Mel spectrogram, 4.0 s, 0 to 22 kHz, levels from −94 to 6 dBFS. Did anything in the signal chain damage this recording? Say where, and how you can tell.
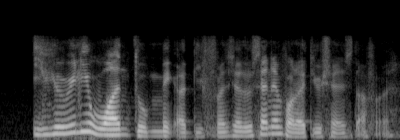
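Yes, at the very start, in the call processing stage. From 0.0 to 0.31 s the opening is filled with AMR comfort noise. The real background is missing. It is replaced by a smooth, steady hiss that then switches off abruptly. That points to discontinuous transmission. The phone judged the line silent and sent no speech frames. The receiver synthesised noise from a rough level and spectrum estimate. The speech is wideband AMR, with light coding texture that fits 12.65 kbit/s.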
